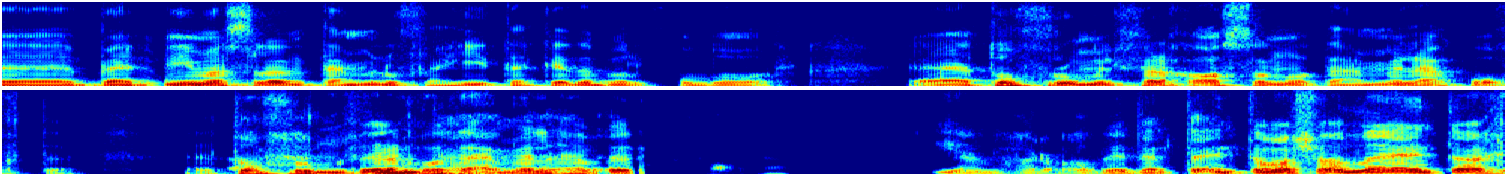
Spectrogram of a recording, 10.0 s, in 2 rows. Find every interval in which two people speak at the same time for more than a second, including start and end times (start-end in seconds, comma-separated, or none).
5.8-7.1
